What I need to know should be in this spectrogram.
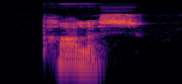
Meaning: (adjective) 1. Attended with peril; dangerous, risky 2. Appalling, dire, terrible 3. Dangerously clever or cunning; also, remarkably good or unusual; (adverb) Extremely, very
- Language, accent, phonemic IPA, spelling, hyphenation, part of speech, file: English, UK, /ˈpɑːləs/, parlous, parl‧ous, adjective / adverb, En-uk-parlous.oga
